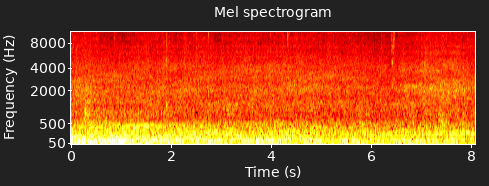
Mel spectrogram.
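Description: Steady hiss of heavy rain mixed with passing road traffic, with a low humming voice in the first couple of seconds.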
